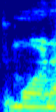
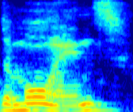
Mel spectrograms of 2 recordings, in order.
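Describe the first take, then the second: First: The final S of Moines is silent. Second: The final S of Moines is pronounced. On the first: It names the city in Iowa. "not Des Moines like Des Moines, Iowa" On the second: It names the town in Washington. "We pronounce the S there"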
